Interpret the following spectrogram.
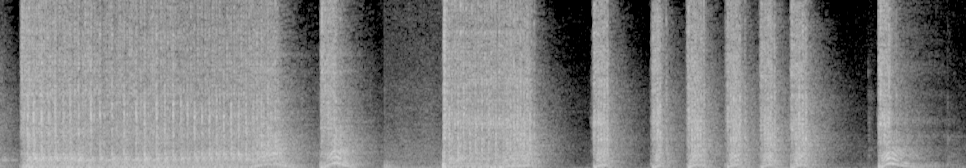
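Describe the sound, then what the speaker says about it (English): An air impact gun hammers on wheel bearing bolts: one long continuous rattling burst, then a string of short, sharp bursts of varying length, loud and close, with no talking. "I'm going to use the impact gun for this one, because these bolts can be a bitch."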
